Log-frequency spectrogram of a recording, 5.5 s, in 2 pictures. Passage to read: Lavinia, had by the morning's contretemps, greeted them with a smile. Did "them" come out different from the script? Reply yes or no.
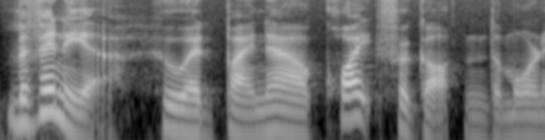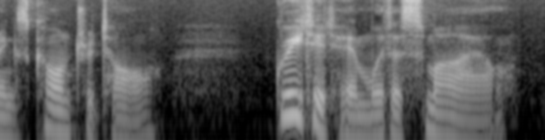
yes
